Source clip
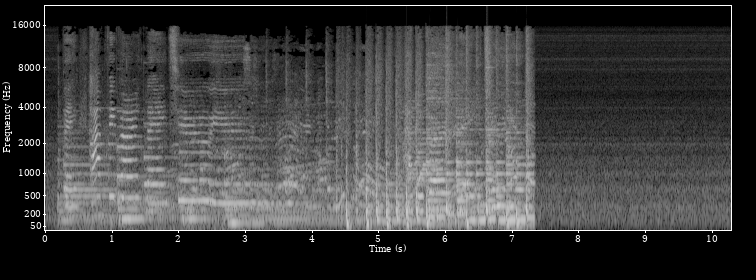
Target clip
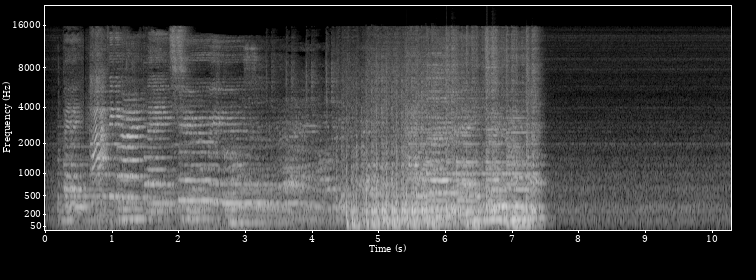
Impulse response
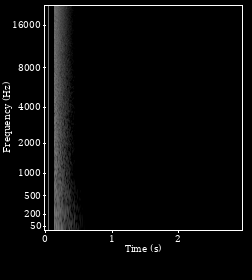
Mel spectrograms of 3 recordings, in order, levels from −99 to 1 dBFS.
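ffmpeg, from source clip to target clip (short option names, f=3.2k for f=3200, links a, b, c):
-filter_complex "[1:a]atrim=start_sample=2205,asetrate=52920,aresample=44100[a];[0:a][a]afir=irnorm=-1:irlink=0,asettb=1/sr,asplit=3[b][c][d];[b]atrim=end=0.584[e];[c]atrim=start=0.58:end=2.62,asetpts=PTS-STARTPTS,afade=t=in:d=0.004:c=qsin,afade=t=out:st=2.036:d=0.004:c=qsin,adynamicequalizer=threshold=0.00891:dfrequency=2800:dqfactor=0.7:tfrequency=2800:tqfactor=0.7:attack=5:release=100:ratio=0.375:range=2.5:mode=boostabove:tftype=highshelf[f];[d]atrim=start=2.616[g];[e][f]acrossfade=d=0.004:c1=hsin:c2=qsin[h];[h][g]acrossfade=d=0.004:c1=qsin:c2=hsin"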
